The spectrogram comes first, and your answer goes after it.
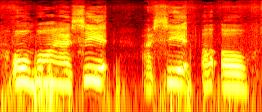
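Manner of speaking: loud and high, thrilled; excited spotting. Pretend. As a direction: yelp it like you spotted a beast. Spotting the specimen in parody.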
